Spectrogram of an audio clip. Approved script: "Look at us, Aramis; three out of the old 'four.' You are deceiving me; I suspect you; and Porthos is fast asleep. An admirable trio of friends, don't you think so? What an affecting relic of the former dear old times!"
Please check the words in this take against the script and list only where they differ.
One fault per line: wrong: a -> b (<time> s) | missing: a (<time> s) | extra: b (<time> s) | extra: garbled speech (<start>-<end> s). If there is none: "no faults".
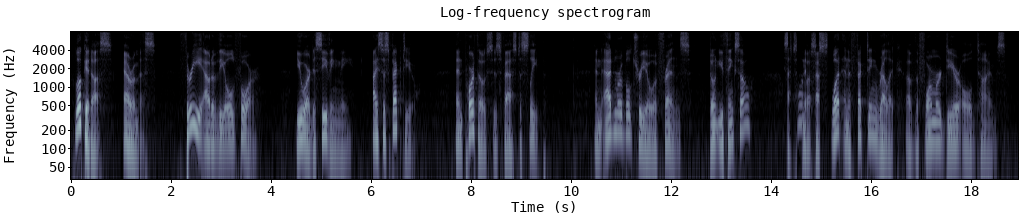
extra: garbled speech (14.2-15.1 s)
